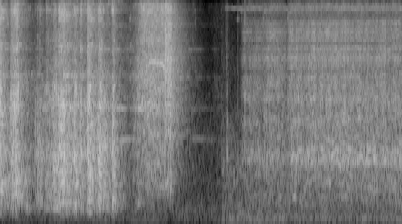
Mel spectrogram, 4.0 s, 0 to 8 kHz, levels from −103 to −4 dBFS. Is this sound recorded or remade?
remade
